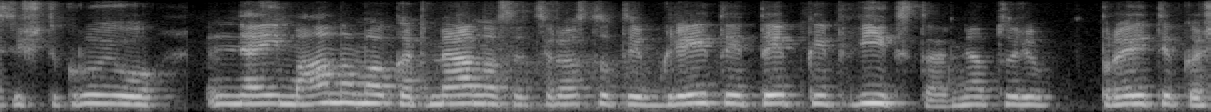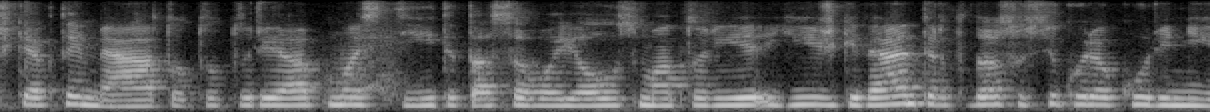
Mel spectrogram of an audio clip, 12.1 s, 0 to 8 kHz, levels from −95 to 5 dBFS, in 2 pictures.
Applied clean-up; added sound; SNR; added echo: none; none; none; none.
